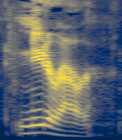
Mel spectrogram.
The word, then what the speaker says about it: Niederauer: N-I-E-D-E-R. Brandon. – I would say Niederauer. It's almost like Niederreiter, the Minnesota Wild player. – So Dickie and the Dinosaurs featuring Brandon Niederauer.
